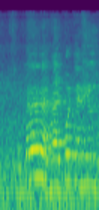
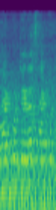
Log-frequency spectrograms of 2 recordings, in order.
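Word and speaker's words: hypotenuse: हाइपोटेन्यूज होता है, लोग हाइपोटेनस पढ़ते हैं, प्रोनाउंसिएशन भी हाइपोटेन्यूज होता है।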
